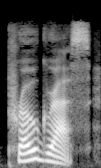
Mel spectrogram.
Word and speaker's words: progress: Track your progress, making sure the word progress has the stress on the first syllable, progress.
